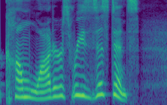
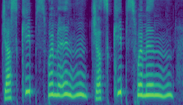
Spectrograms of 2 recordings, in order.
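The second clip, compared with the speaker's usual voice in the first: higher and slow, coaxing each word out; drawn-out higher cartoon-fish quote; slow, sing-song higher Dory; 6 semitones higher than usual. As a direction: lift it higher and stretch it out like Dory. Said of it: "I'm gonna quote a Pixar movie".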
